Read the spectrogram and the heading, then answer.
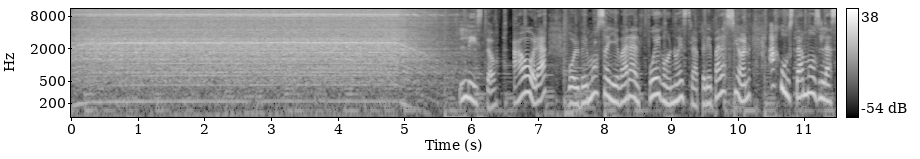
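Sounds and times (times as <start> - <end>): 
blender pureeing soup: 0.0 - 5.8
speech: 5.8 - 11.4.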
